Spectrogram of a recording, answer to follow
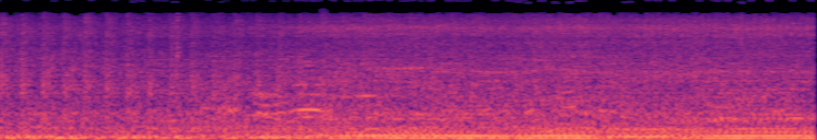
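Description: Street background noise with an engine running steadily underneath, its hum growing a little stronger about two seconds in.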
